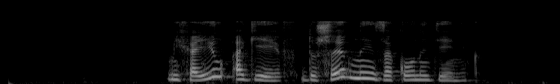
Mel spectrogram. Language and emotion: Russian, positive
